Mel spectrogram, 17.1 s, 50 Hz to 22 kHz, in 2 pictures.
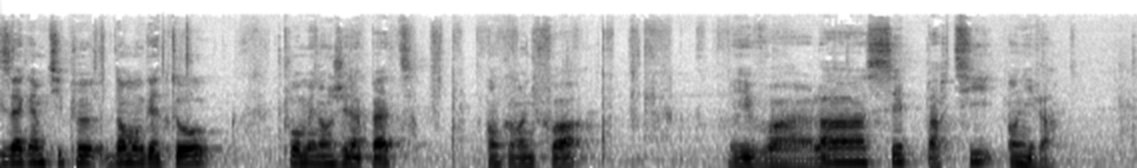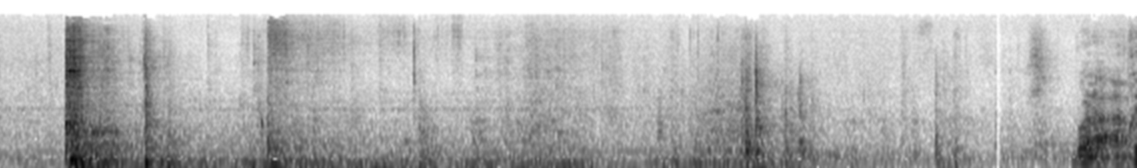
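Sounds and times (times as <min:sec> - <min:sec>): metal scraping: 0:09.2 - 0:14.2.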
